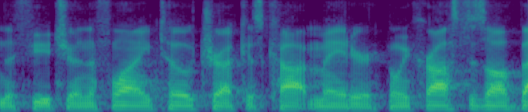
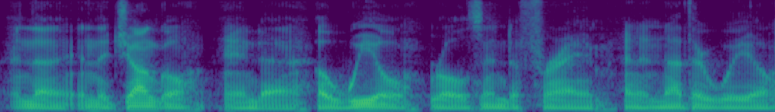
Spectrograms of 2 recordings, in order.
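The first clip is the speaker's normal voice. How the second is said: usual speaking voice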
